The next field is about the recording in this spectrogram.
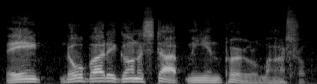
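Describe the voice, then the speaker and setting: An actor playing a stubborn, lovestruck, brooding cowhand with a rustic Western American accent and a halting, obstinate way of talking. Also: male voice, fairly low pitch, animated, fairly bright tone. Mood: brooding threat. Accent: rural American Western. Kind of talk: 1950s radio drama acting.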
